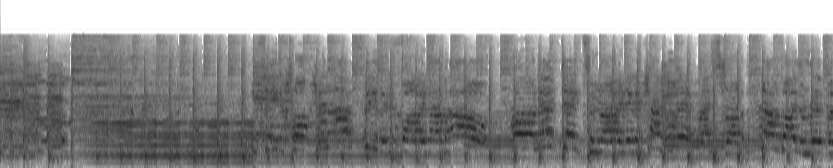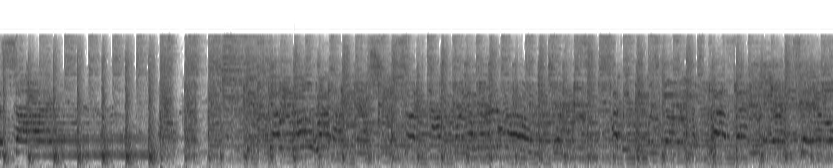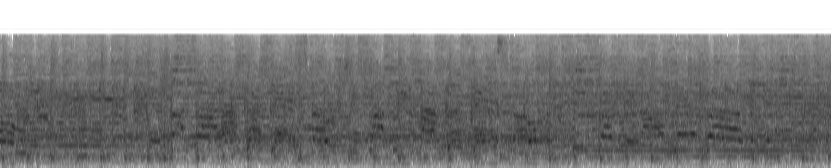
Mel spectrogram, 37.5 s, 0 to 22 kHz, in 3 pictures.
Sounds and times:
Disco: 0.0s - 37.4s.

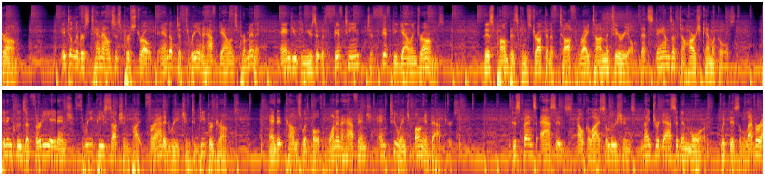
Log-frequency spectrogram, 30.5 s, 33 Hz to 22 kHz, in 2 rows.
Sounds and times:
Speech: 0.0s - 0.4s, 1.2s - 8.8s, 9.6s - 19.9s, 20.5s - 24.4s, 25.4s - 30.4s.

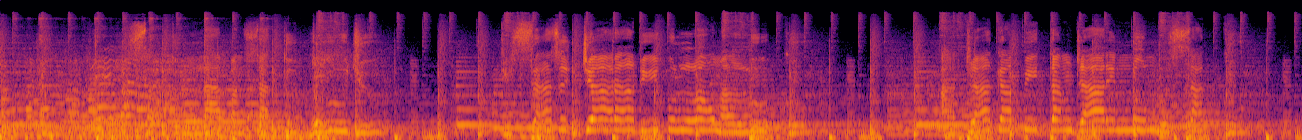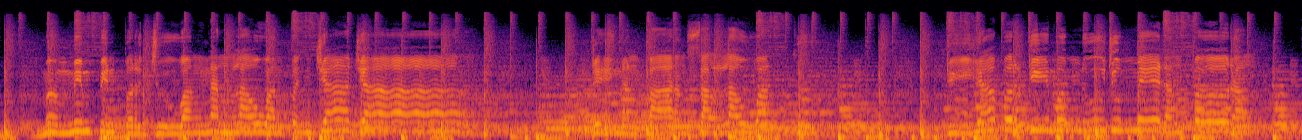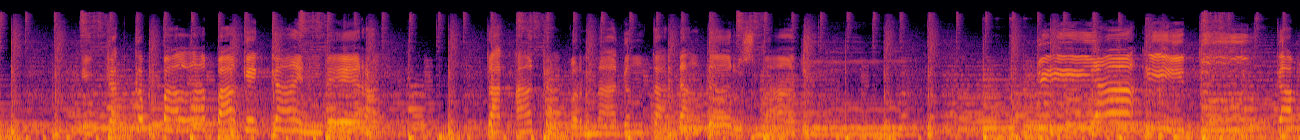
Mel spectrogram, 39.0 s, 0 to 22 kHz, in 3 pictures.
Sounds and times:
Music: 0.0s - 39.0s.

